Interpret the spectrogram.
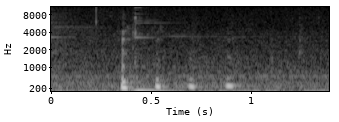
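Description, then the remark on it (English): Drinking glasses clink together in a toast: one sharp tap followed by a few softer, quick taps, fairly quiet over a low background hum with no talking. “All right, cheers, ladies. Cheers.”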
